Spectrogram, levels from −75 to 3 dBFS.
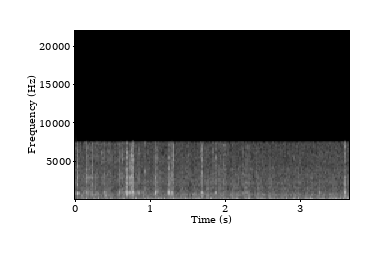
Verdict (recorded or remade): recorded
